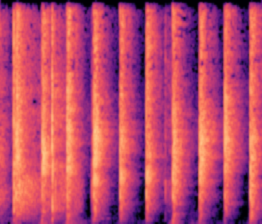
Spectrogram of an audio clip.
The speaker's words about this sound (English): A big round of applause for Dr. Christine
